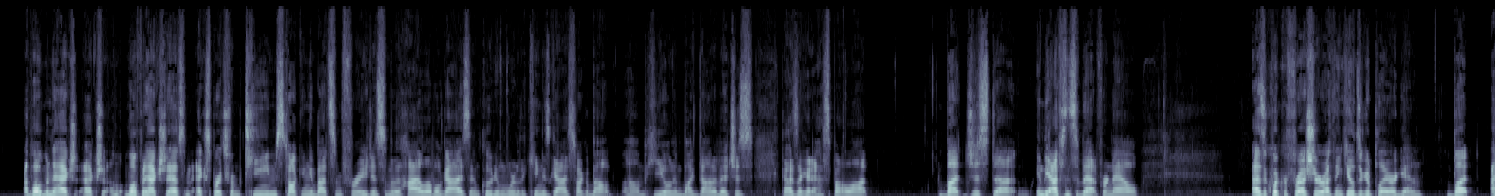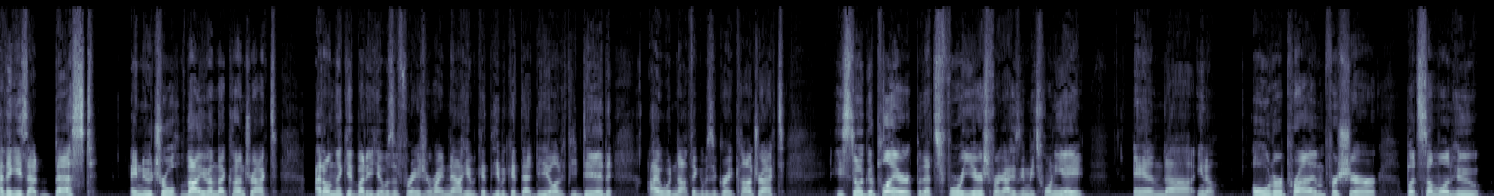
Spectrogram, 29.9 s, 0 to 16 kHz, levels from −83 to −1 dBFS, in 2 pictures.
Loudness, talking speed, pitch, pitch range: -26 LUFS, 275 wpm, 140 Hz, 130-160 Hz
